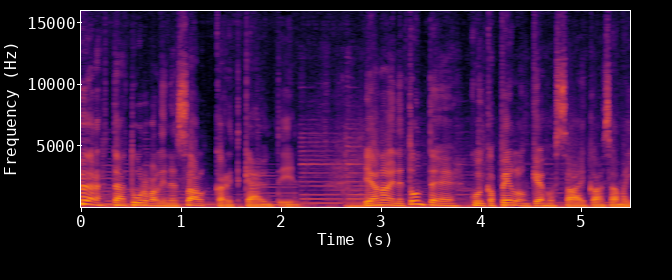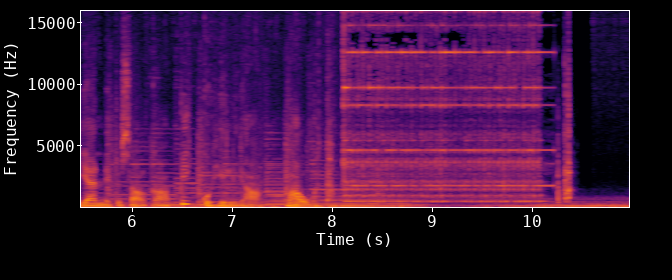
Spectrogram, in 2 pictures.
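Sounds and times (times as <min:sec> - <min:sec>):
speech: 0:00.1 - 0:08.2
telephone ringing with a metallic bell tone: 0:08.1 - 0:10.4.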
